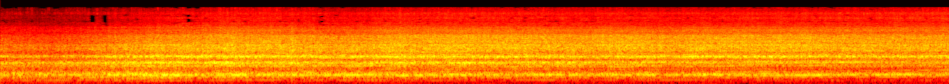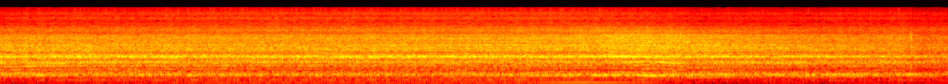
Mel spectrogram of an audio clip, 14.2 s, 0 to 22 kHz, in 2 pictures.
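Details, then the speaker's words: 1966 Alfa II vacuum cleaner with Hungarian Imi motor on a regulator at reduced voltage, low speed: a smooth airy fan whir from the turbine in the housing, which settles and runs much quieter at higher speed; the motor sounds healthy. "na początku jak uruchamia się je na małych obrotach one bardzo słychać ten szum turbiny obracającej gdzieś obudowę natomiast jak już wejdą na wyższe obroty to się wszystko tam dobrze ułoży i one pracują dużo dużo ciszej"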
